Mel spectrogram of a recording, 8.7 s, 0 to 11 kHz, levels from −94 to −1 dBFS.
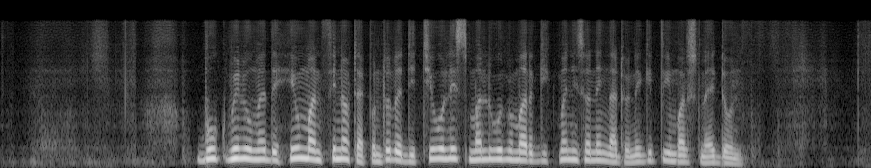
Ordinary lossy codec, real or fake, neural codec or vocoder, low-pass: none; fake; codec, 16 kHz, 0.3 kbps, FocalCodec; 7.2 kHz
